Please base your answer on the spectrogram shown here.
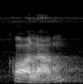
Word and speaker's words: column: If a word ends in MN, the N is not pronounced as in these familiar words coming to your screen. Autumn, column, dam, condemn.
